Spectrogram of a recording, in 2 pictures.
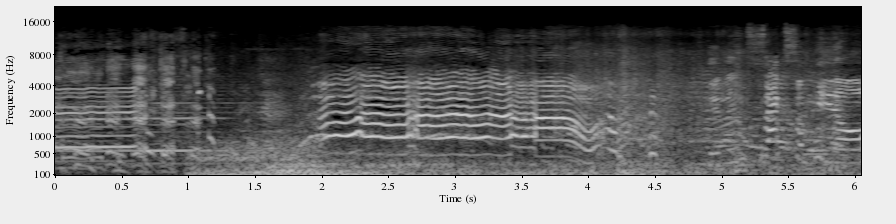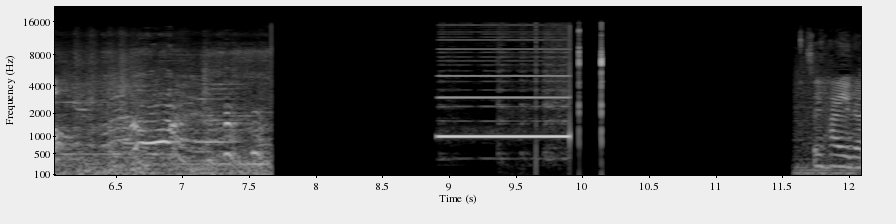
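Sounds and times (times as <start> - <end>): crowd babble: 2.8 - 7.7.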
